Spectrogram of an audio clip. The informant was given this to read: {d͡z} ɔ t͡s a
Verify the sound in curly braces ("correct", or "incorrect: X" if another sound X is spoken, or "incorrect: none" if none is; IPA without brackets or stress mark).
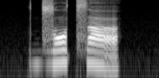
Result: correct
